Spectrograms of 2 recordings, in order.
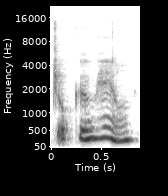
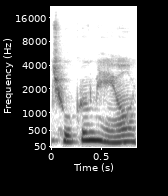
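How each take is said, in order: First: It is said in a cute, playful way. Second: It is said in a plain, neutral way.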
